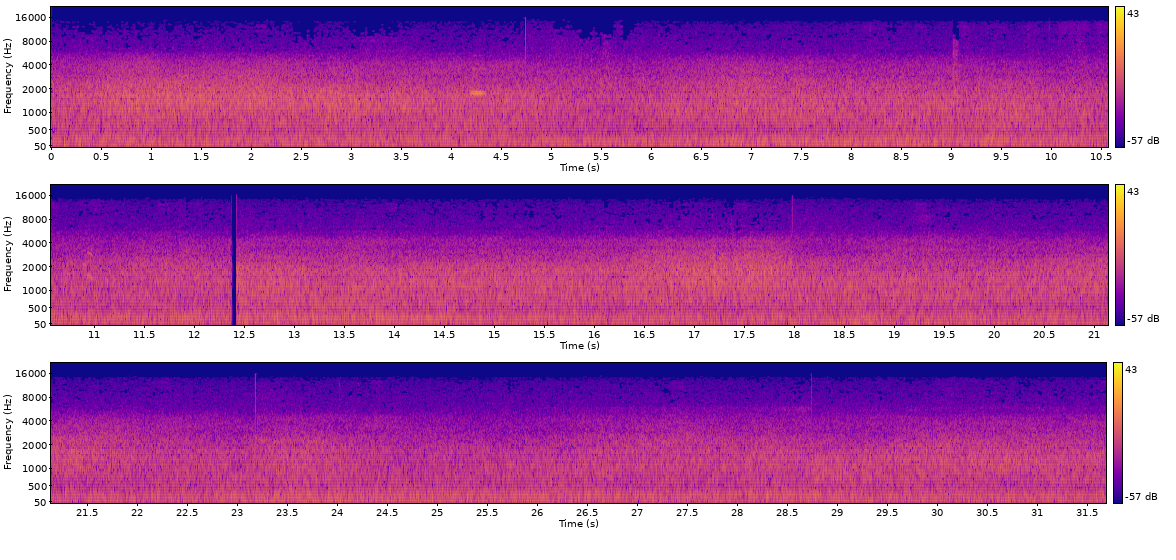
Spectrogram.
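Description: Steady outdoor background noise: a constant rush with a faint low hum under it, unchanging throughout.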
